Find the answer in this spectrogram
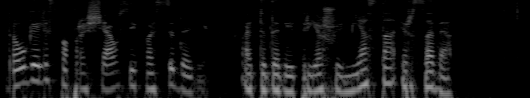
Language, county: Lithuanian, Marijampolė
